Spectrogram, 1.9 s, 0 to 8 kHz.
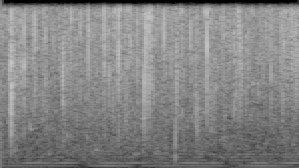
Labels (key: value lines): label: biophony, midshipman
recorder: SoundTrap 500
